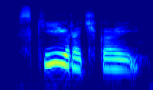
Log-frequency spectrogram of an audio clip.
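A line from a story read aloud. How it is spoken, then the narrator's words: Thoughtful drawl. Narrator (Russian): задумчиво протянул Иван Петрович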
